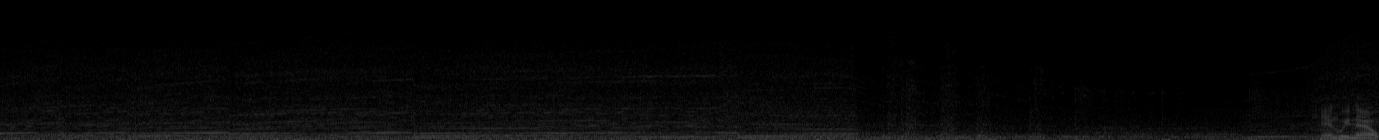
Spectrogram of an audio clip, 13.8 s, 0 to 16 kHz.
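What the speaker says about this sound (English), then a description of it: "Now there should be engine sound and everything" A race car engine in the Automobilista 2 racing game, a sustained droning note that holds steady and shifts pitch with gear changes and revs, mid-distance, with someone talking over it.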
